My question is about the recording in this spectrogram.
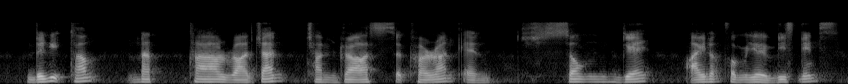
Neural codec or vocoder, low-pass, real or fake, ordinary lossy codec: codec, 16 kHz, 1 kbps, FreqCodec, larger model; 7.2 kHz; fake; none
